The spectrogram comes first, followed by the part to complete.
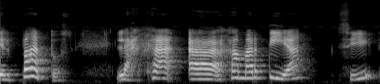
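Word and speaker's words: hamartía: La jamartía, ¿sí? Se escribe con H, pero se pronuncia como J.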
